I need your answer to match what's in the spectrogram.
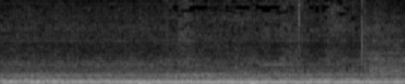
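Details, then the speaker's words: DTF printer, apparently brand new: steady faint whine with two short squeaky chirps as the cleaning unit tries to move left at the capping station; squeak from the capping station binding, not the clear belt. "You're going to have a squeaky sound when the cleaner trying to move. Now it is about at the capping station."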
